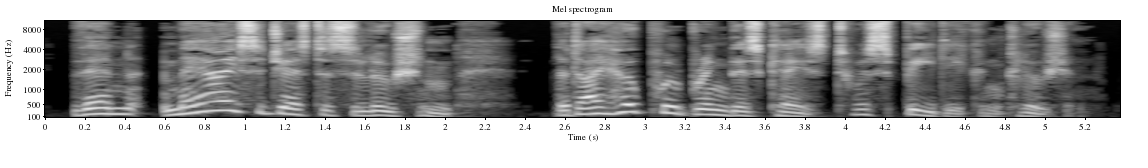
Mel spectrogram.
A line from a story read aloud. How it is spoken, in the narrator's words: smiled sweetly at the judge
